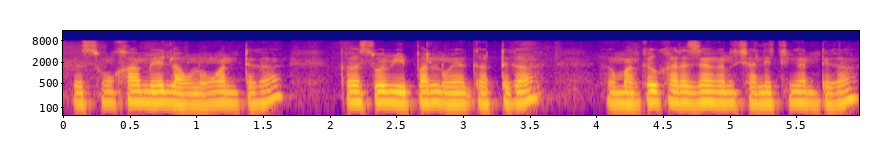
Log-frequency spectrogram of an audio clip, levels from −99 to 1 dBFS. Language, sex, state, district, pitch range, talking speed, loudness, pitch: Wancho, male, Arunachal Pradesh, Longding, 135-145 Hz, 130 wpm, -16 LUFS, 140 Hz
